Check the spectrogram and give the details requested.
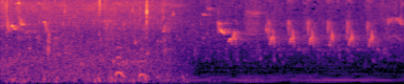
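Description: Songbird chirping: a quick run of short high chirps starts about halfway in, over a faint steady low hum. In the first half, an outdoor rushing noise fades away.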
